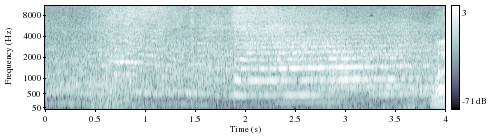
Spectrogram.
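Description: Formula 1 car's 2.4-litre V8 engine running at high revs with a high-pitched scream, its pitch dipping briefly and then holding steady.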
